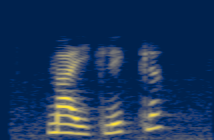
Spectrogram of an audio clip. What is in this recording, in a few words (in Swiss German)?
"maigleckle", Bas Rhin; vin; muguet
